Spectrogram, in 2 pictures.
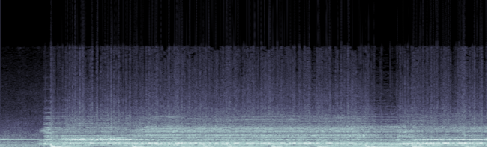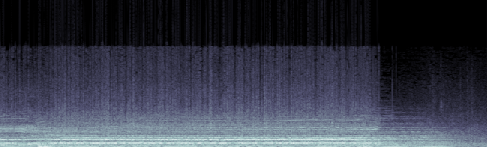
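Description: Church choir singing a hymn over a steady held low note. A new phrase begins about half a second in, and the music fades away near the end.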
